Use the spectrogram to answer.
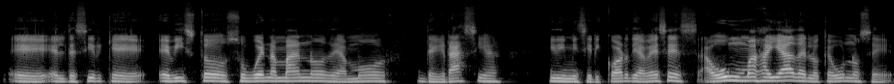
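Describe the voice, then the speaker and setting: A man in his forties from El Salvador, a guest telling his life story in a measured, reflective way with frequent pauses. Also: medium pitch, clean tone, dry recording. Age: 40s. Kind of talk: testimony interview.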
